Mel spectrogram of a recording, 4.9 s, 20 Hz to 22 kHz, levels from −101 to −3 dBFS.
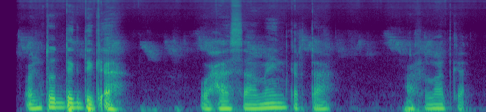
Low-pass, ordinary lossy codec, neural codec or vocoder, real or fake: none; none; vocoder, 44.1 kHz, 128 mel bands every 512 samples, BigVGAN v2; fake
